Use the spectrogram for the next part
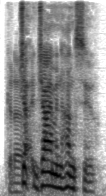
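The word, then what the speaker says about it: Djimon Hounsou: Jaimin Hunsu.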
